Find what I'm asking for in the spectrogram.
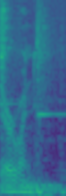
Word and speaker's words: Irwin: Irwin with an I, with two I's, in fact. I-R-W-I-N. I spell it only for the benefit of those who assume that Irwin is spelled with an E, as it often is, but not in this case. Muriel is spelled M-U-R-I-E-L.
